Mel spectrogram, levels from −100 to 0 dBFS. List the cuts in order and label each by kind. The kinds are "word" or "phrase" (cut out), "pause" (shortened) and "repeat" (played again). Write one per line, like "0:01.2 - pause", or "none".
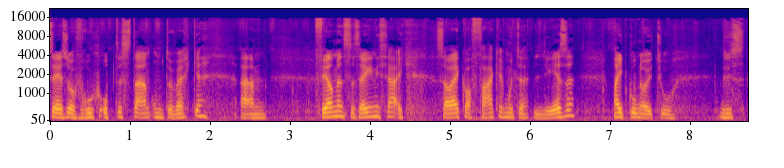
0:03.3 - word
0:07.3 - word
